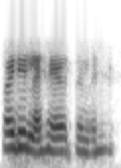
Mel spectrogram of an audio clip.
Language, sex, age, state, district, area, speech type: Kannada, female, 18-30, Karnataka, Uttara Kannada, rural, conversation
